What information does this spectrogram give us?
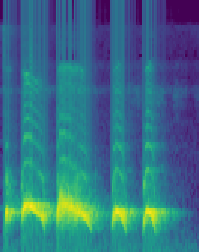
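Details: Female spotted dove giving a rhythmic 'kuk' coo: five rounded, mellow notes in under two and a half seconds, the middle one longest, with short gaps between.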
